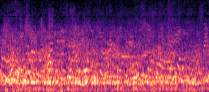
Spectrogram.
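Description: Several people's voices chattering at once, overlapping and unintelligible, with no single speaker standing out.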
